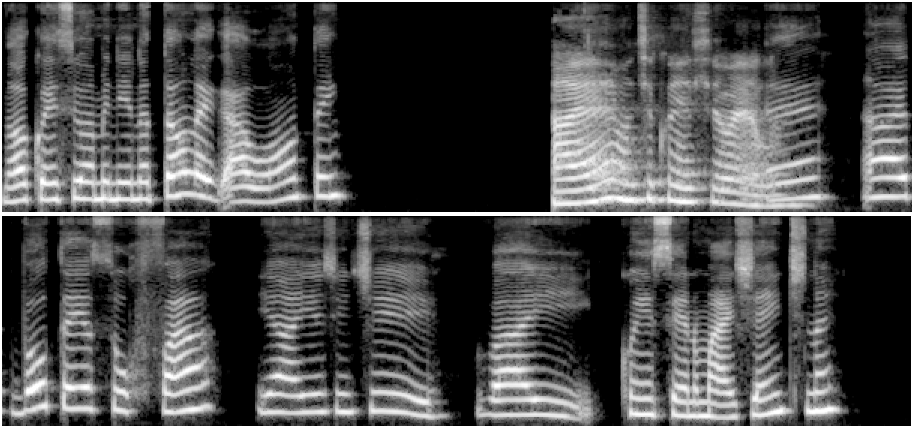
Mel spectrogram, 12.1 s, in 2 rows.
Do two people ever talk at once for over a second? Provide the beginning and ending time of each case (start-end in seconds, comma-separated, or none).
none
